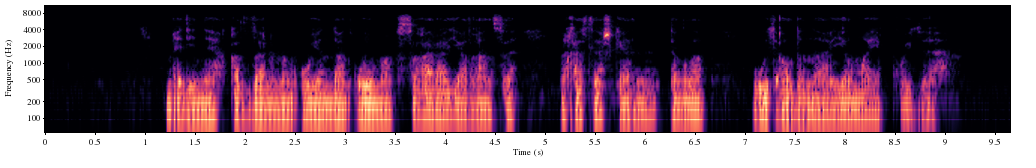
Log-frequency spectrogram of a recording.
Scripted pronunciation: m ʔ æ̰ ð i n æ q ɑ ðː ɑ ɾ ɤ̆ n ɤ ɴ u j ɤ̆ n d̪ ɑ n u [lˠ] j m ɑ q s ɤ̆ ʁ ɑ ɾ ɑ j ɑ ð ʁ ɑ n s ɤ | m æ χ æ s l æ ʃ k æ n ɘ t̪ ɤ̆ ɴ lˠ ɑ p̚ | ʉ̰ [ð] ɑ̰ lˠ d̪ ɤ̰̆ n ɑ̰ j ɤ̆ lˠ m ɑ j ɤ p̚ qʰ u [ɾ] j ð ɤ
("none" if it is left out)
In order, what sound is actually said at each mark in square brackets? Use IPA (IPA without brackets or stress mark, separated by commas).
none, ð, none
